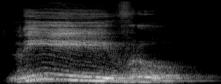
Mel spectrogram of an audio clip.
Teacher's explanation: A sílaba tônica é o li, que é onde eu demorei mais na hora que eu chamei a palavra.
